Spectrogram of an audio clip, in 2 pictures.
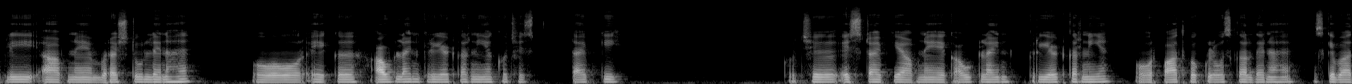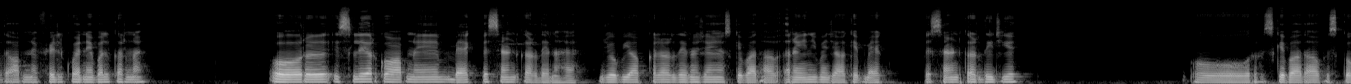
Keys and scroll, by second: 5.8 ctrl+z.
